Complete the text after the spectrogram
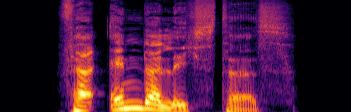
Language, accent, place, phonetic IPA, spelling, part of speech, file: German, Germany, Berlin, [fɛɐ̯ˈʔɛndɐlɪçstəs], veränderlichstes, adjective, De-veränderlichstes.ogg
- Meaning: strong/mixed nominative/accusative neuter singular superlative degree of veränderlich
